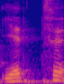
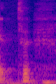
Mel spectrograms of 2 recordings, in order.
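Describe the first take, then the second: First: The word begins with a y sound. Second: The word begins directly with a vowel. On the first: The speaker calls it wrong. "예트 아니고" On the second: The speaker calls it right.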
